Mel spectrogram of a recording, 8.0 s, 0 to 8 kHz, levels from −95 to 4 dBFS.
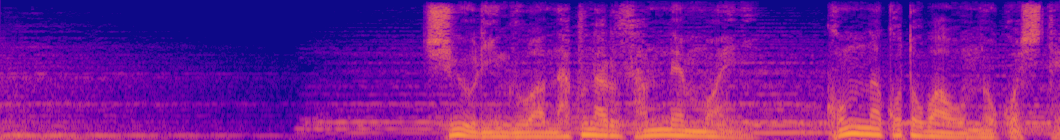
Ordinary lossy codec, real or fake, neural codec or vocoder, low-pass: Opus, 24 kbps; fake; vocoder, 44.1 kHz, 128 mel bands every 512 samples, BigVGAN v2; 7.2 kHz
